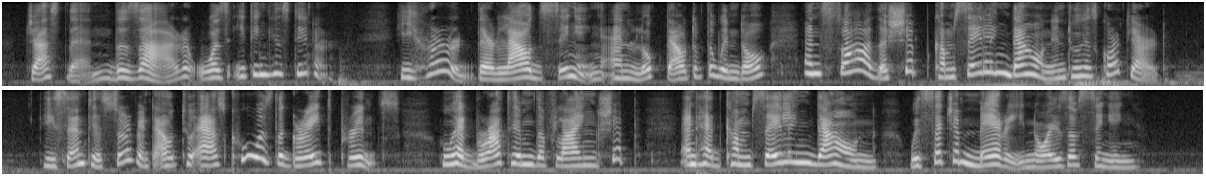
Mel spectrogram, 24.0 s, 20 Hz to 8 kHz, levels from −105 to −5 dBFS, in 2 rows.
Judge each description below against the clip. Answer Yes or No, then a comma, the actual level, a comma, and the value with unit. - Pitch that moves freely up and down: Yes, wide, 6.0 semitones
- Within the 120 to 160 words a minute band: Yes, average, 150 wpm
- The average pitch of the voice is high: Yes, very high, 255 Hz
